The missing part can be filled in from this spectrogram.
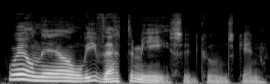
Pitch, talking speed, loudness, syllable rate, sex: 130 Hz, 180 wpm, -14 LUFS, 4.0 syllables/s, male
